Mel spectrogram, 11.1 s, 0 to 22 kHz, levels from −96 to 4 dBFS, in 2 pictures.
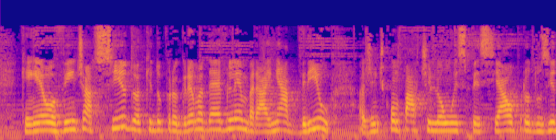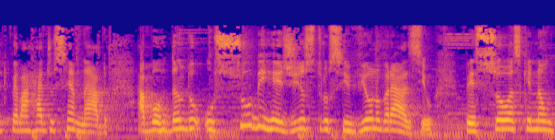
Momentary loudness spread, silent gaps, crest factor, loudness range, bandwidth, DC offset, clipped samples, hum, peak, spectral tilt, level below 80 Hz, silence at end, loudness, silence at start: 6 LU; none; 14 dB; 2 LU; 11.5 kHz; under 0.1%; under 0.1%; none; -2 dBFS; -3.5 dB/octave; -42 dBFS; 0 s; -16 LUFS; 0 s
